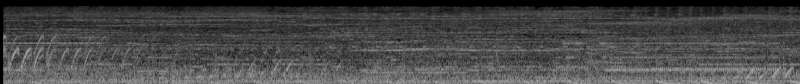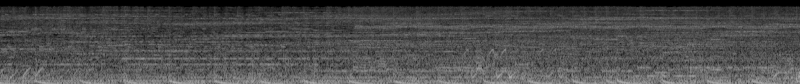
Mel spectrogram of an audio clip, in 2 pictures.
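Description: Experimental electronic noise music from synthesizers: a dense drone of steady low tones pulsing quickly under a noisy haze, with quick rising sweeps near the start and again about halfway through.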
